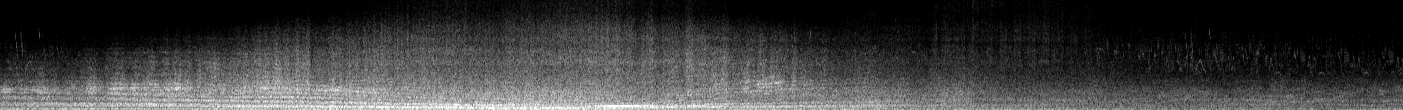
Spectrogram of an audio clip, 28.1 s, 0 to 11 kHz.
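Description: Boeing 787-8 Dreamliner's Rolls-Royce Trent 1000 turbofans at approach power as the airliner flies low overhead on landing, a jet rumble with whining tones that slide down in pitch as it passes. It is loudest about halfway through, then fades steadily as the aircraft draws away down the runway.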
